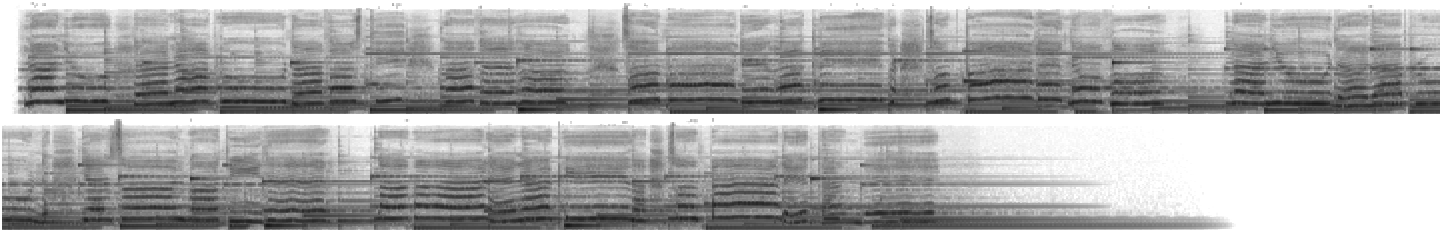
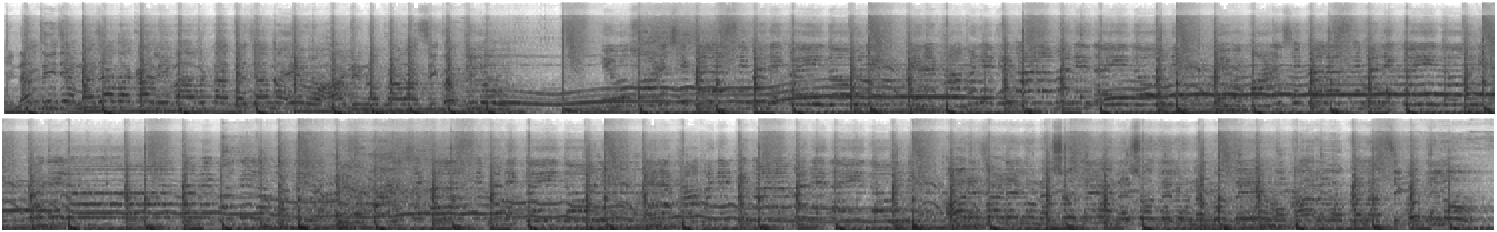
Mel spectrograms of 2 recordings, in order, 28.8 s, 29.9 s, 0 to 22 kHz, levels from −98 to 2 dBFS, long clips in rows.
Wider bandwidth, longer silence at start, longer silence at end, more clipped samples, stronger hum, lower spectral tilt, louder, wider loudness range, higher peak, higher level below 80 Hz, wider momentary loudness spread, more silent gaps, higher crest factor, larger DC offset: second, 16.5 kHz vs 20 kHz; first, 0.2 s vs 0.05 s; first, 3.3 s vs 0 s; neither; neither; first, -6.5 dB/octave vs -4.5 dB/octave; about the same, -17 LUFS vs -17 LUFS; about the same, 2 LU vs 2 LU; about the same, -2 dBFS vs -2 dBFS; second, -60 dBFS vs -22 dBFS; first, 7 LU vs 3 LU; neither; about the same, 16 dB vs 14 dB; neither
